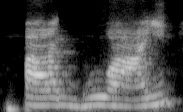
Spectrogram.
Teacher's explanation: U, a minha semivogal, o A, a minha vogal, e o I, a minha semivogal. Isso é um tritongo.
